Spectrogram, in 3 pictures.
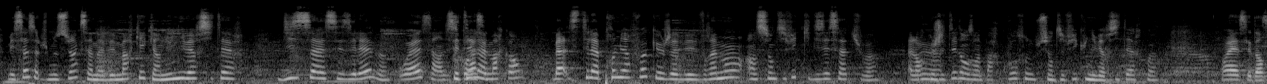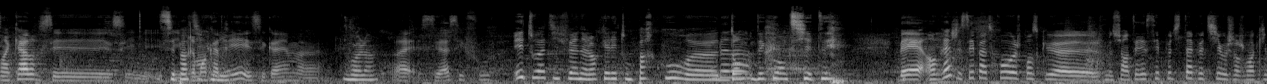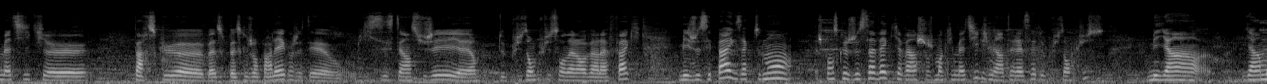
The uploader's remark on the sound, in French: Parce que le 12 juin nous n'étions pas en studio, mais au Festival Avance Rapide à Dock B à Pantin, et c'était le feu !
